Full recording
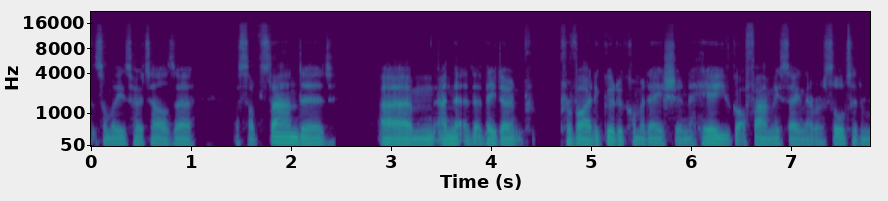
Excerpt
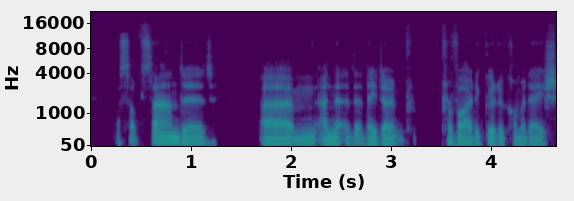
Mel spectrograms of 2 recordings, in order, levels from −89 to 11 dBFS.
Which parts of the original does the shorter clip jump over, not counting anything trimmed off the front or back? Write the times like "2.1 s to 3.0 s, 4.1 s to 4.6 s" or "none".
none

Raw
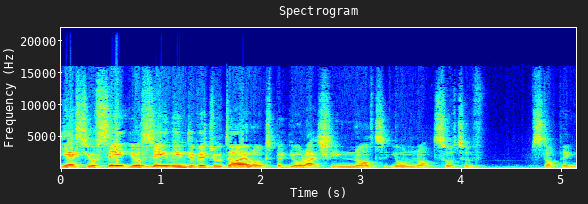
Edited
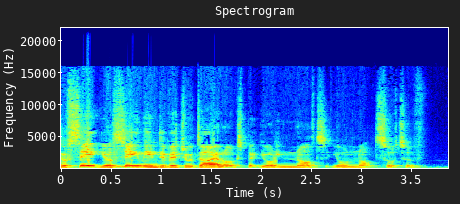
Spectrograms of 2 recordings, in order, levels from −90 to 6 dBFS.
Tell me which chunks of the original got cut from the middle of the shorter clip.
2.4 s to 2.7 s

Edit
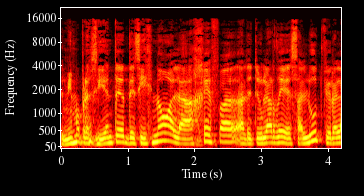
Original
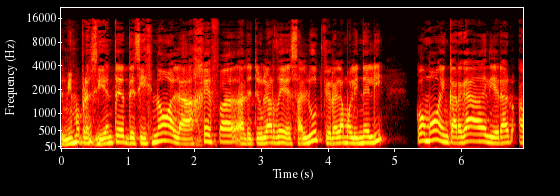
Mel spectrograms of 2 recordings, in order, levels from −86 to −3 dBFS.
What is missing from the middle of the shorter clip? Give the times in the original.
none

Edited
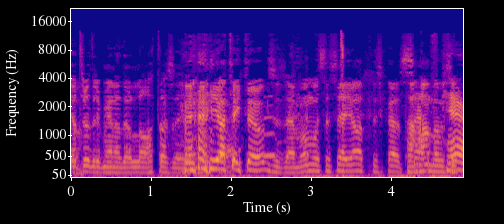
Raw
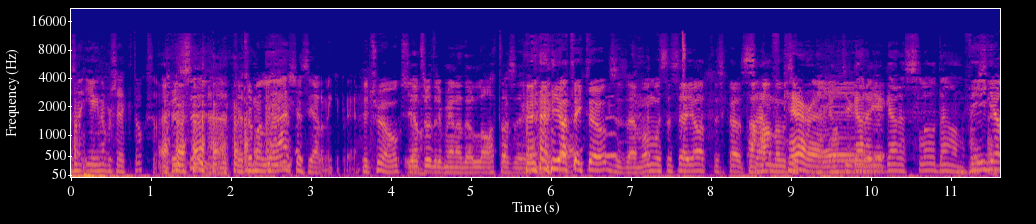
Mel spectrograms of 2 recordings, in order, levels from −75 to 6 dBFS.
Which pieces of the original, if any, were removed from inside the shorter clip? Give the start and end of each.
none

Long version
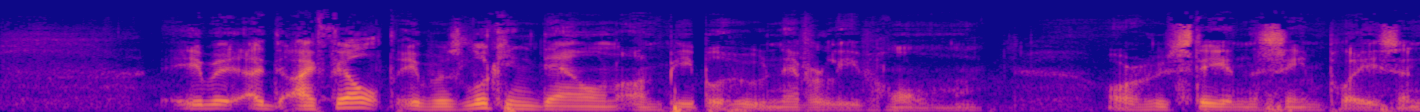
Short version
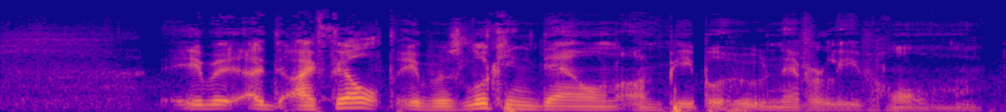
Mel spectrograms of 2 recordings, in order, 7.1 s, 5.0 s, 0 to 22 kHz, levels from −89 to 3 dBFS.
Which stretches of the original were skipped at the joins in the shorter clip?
none

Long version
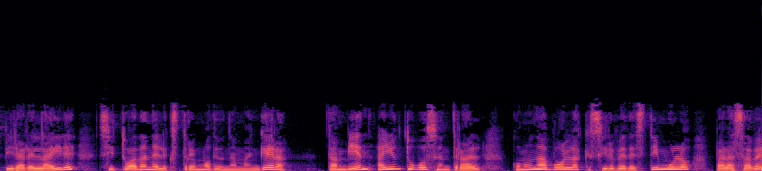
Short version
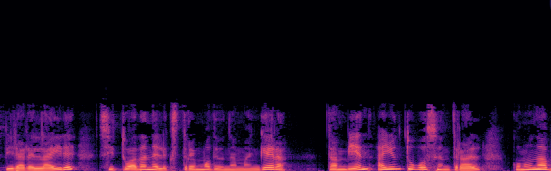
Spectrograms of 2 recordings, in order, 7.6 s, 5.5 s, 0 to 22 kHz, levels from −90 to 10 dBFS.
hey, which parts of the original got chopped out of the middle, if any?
none

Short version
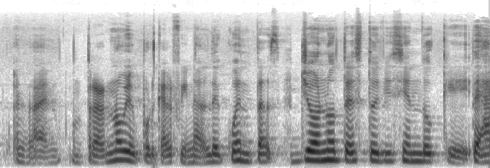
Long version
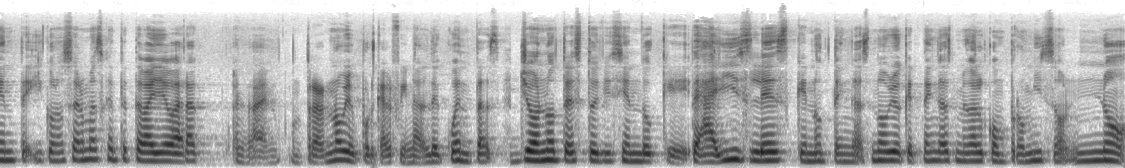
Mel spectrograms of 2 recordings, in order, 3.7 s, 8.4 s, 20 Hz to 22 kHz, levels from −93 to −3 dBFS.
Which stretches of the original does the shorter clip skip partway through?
none

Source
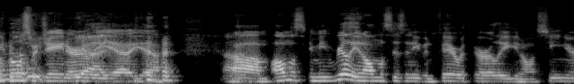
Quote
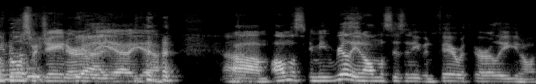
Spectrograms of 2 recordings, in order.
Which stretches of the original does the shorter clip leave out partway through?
none

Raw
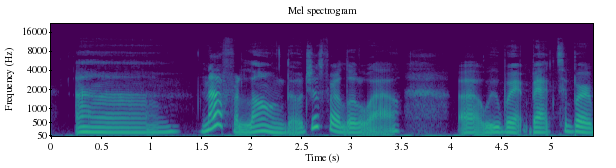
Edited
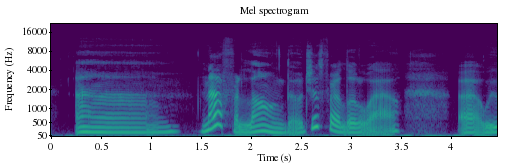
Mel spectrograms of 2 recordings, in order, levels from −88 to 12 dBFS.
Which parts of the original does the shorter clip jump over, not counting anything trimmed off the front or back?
none

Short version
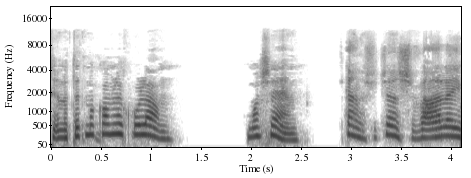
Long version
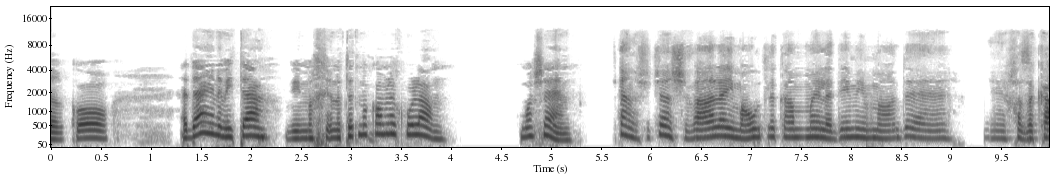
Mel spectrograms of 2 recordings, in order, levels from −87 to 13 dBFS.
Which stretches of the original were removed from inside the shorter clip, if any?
none

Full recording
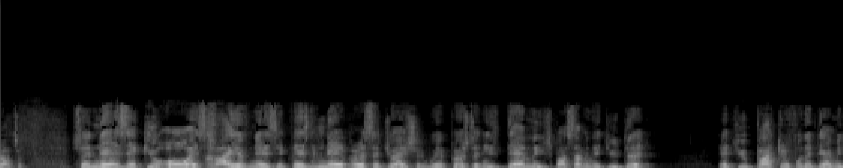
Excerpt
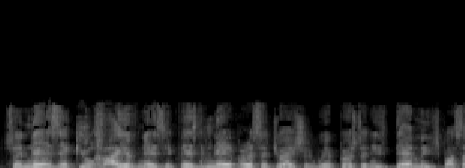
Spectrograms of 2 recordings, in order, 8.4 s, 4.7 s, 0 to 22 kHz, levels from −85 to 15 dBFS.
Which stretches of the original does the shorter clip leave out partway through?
1.6 s to 2.0 s

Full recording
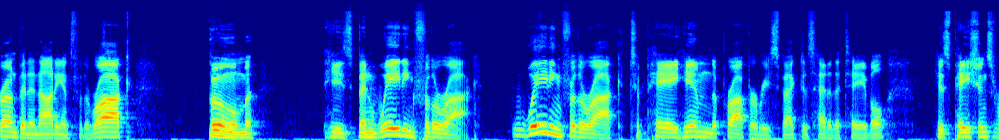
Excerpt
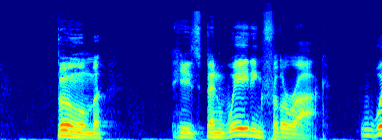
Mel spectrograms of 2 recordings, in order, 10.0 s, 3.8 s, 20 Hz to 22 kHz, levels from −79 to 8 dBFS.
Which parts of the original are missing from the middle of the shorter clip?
none

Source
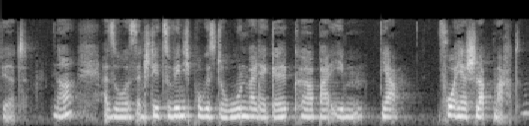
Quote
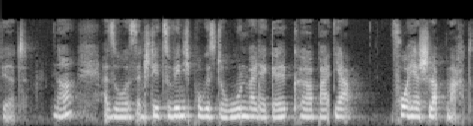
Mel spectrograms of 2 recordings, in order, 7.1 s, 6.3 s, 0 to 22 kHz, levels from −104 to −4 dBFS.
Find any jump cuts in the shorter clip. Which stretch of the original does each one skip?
4.4 s to 5.0 s

